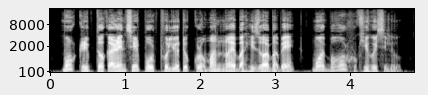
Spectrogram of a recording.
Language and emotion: Assamese, happy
